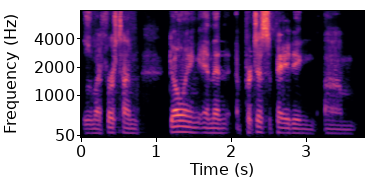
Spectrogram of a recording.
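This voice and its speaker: A man's voice: on the low side, steady tone, moderate pace, no room sound. A man, an author co-hosting a podcast, chatting casually and rambling, often trailing off with "so". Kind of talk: casual chat.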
